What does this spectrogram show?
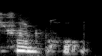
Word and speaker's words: tranquil: it's tranquil. Okay, need to pronounce it correctly. I Okay, heard on Google Translate and it called tranquil, and I'm not okay, sure. right. So it's tranquil, it's pronounced. Tranquil, tranquil.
